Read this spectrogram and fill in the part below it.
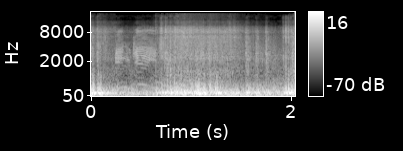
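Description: Apache attack helicopter in the video game Broken Arrow firing in rapid, heavy bursts with booming impacts, loud and continuous, while someone talks over the barrage.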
